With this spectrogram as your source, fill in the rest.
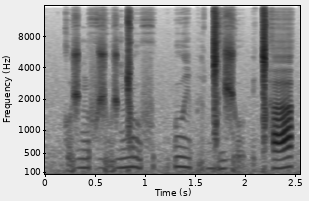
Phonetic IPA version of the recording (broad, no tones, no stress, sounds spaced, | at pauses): k o̰ ʒ ŋ ɵ f ʒ ṵ ʒ ŋ͡ǀ u f | ʔ u i̯ p ḭ u̯ ɡ͡ǀ e ʒ o̰ ʔ ḛ ǀʰ a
